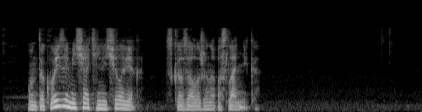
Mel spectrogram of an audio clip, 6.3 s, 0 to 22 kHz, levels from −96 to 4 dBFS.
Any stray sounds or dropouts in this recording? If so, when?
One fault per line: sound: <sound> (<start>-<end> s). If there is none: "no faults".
no faults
